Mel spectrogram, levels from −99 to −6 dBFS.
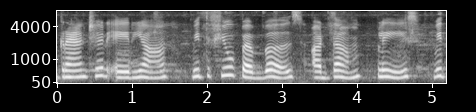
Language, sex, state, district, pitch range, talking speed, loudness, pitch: English, female, Andhra Pradesh, Sri Satya Sai, 250-285 Hz, 115 wpm, -16 LUFS, 265 Hz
